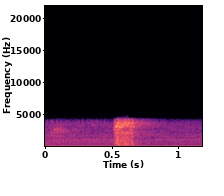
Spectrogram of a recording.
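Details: A monk parakeet (Myiopsitta monachus), recorded 17 July 2008, gives a single harsh, grating squawk lasting under a fifth of a second, over a faint steady background hiss.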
